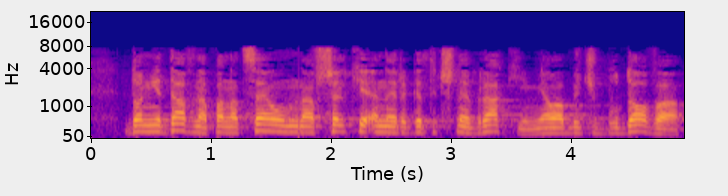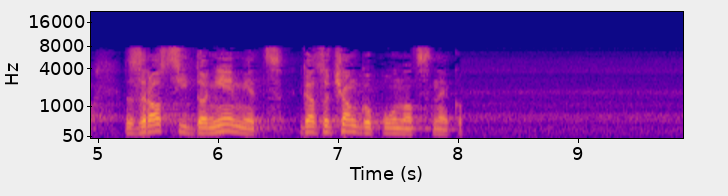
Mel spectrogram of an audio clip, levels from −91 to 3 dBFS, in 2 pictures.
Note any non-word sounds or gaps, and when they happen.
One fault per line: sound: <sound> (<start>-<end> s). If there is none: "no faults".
no faults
